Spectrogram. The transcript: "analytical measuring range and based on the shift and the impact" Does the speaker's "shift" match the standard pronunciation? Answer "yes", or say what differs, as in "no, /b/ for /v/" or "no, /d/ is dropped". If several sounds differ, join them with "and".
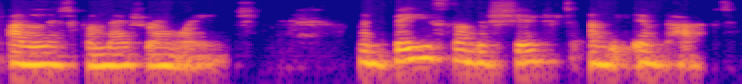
yes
